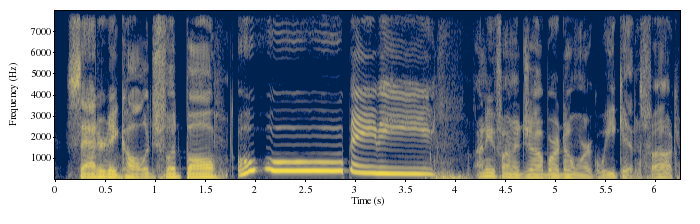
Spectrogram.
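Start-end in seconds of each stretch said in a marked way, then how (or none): 1.9-3.8 high, loud squeal of joy; excited whoop. Real, not acted. Fan hyped for college football Saturday, squealing whoop. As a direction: let out a giddy whoop.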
